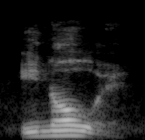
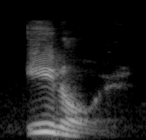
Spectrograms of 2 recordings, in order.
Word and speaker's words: Inoue: You know that's the proper pronunciation is like saying E and saying no way. So oh, Inoue. Really? Inoue. – Inoue. – Yeah, and the accent goes on the no, Inoue. – Right. – He does it on the E, Inoue.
